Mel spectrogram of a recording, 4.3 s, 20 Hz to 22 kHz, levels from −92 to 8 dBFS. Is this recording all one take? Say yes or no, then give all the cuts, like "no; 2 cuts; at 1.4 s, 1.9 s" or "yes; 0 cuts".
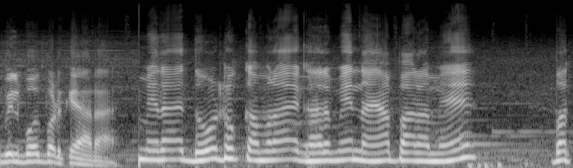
no; 1 cut; at 1.0 s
